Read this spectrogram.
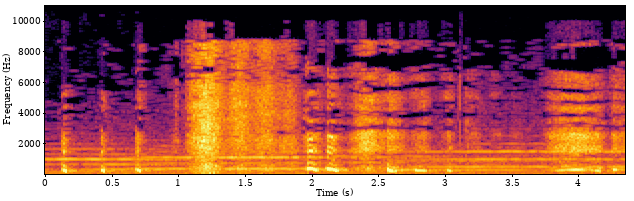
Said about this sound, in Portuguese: você está chorando?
